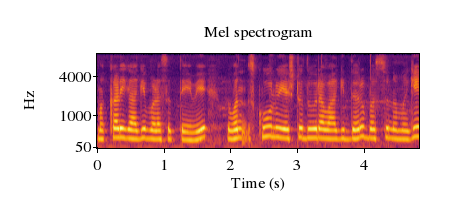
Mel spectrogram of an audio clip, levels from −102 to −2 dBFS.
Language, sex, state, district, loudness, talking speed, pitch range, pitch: Kannada, female, Karnataka, Raichur, -15 LUFS, 110 wpm, 230-260 Hz, 245 Hz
